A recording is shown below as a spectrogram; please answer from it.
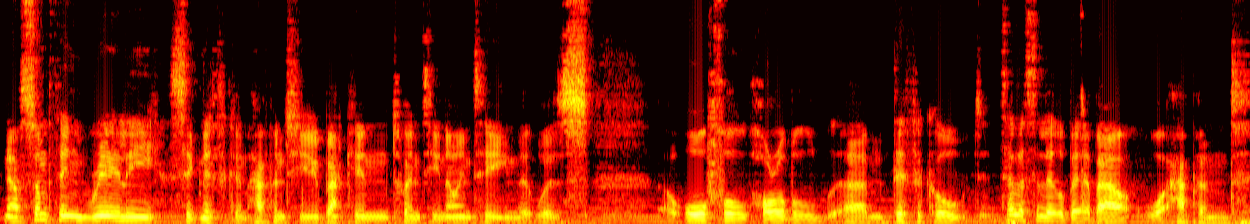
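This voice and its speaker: A man interviewing a younger churchgoer, asking gentle questions and adding encouraging affirmations. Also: on the low side, animated, normal speed, soft background music. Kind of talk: casual interview.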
